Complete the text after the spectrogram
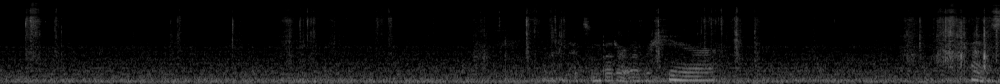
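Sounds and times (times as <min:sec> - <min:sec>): low room hum: 0:00.0 - 0:10.0
crisp paper rustles: 0:04.7 - 0:10.0.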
